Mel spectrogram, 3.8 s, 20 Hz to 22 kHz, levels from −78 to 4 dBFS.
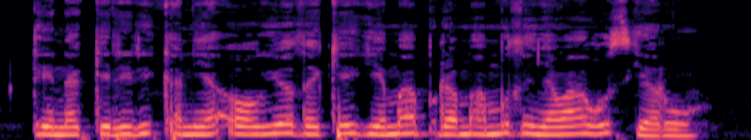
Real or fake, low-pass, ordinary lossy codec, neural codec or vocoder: real; none; none; none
